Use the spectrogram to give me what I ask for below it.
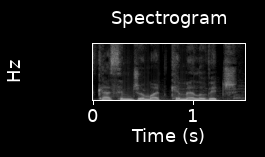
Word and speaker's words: Kassym-Jomart Kemelevich: Let me remind you, his name is Kassym-Jomart Kemelevich.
